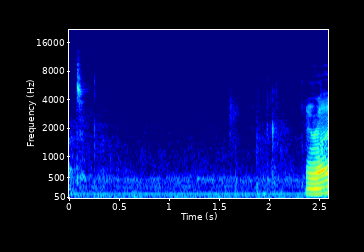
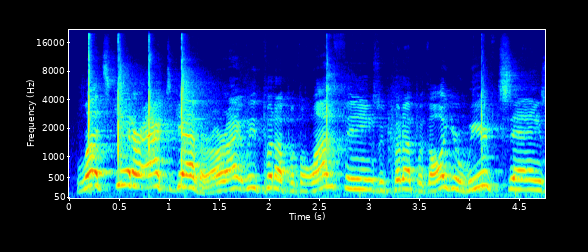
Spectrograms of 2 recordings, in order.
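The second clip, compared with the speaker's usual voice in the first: higher, louder, fed-up scolding; exasperated disciple; 5 semitones higher, 4 dB louder than usual. Acted. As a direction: berate him like a disciple losing patience. Disciples scold Jesus over money.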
